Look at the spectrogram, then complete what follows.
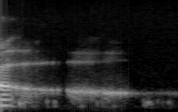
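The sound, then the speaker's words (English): A long, drawn-out belch with a croaky, voiced tone, briefly breaking midway before rumbling on and trailing off, with no talking over it. “That was a good belch. That was a garage belch.”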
